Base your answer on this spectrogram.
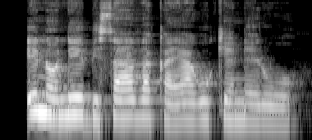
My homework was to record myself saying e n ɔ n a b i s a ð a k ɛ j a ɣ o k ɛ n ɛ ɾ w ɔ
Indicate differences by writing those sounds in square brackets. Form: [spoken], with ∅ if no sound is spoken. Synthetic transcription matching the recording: e n ɔ n [e] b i s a ð a k [a] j a ɣ o k ɛ n ɛ ɾ w ɔ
